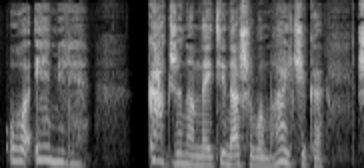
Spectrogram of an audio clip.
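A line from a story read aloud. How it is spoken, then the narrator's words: Whispered. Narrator (Russian): шептал он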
